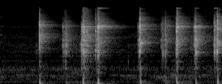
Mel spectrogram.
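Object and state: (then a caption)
Pistol firing pin moving freely in slide. A reassembled Glock 21SF pistol with titanium parts is shaken to check that the metal firing pin moves freely back and forth in the slide, then lowered lightly. Nine short, sharp, high-pitched metallic clicks rattle out in quick uneven succession, and the pin is heard moving freely as it should.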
